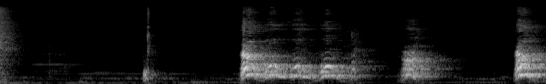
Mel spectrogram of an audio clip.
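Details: Countryside dogs on high alert. After a faint click, a long wavering bark-howl is followed by two shorter barks, each with a rich harmonic tone and separated by brief silences.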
